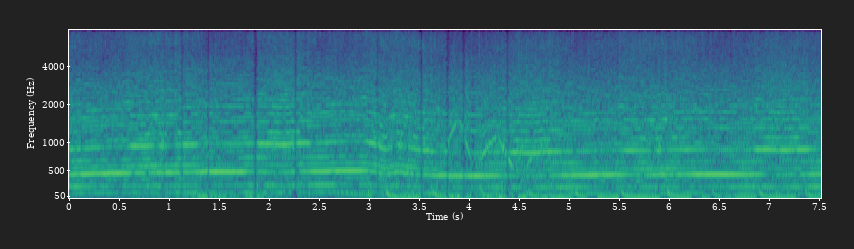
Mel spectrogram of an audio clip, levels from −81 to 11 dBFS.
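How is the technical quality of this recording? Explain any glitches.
The main problem is two choppy patches of repeated packet loss (robotic sound), from 0.94 to 2.49 s and again from 3.07 to 4.40 s. Over these stretches the stream keeps losing packets, and each hole is papered over by stretching the last bit of sound. That leaves the audio choppy, with pieces missing. The first patch has about a dozen short holes, the longest 32 ms, and roughly 15% of it is concealed. The second has about six, up to 21 ms, and roughly 9% is concealed. Nothing comes through above 8 kHz, which fits a G.722 call link at 64 kbps.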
